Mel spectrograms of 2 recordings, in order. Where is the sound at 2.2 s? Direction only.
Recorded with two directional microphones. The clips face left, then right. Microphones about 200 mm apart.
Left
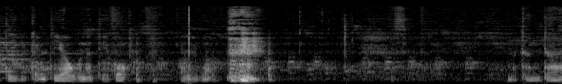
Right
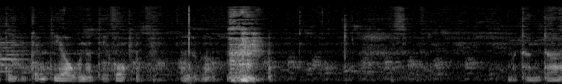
20° left (ahead or behind).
